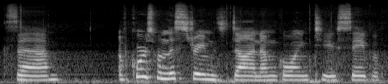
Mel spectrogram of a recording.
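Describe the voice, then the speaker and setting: A woman's voice: mid-range voice, poor audio. Woman streamer, tired late-night ramble, mid-range voice, faint hiss behind. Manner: rambling, halting, talks to herself while drawing. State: sleepy, yawning late at night. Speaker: art streamer. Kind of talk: casual live-stream self-talk.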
